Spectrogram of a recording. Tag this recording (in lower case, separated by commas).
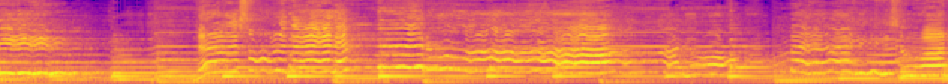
tender music, music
